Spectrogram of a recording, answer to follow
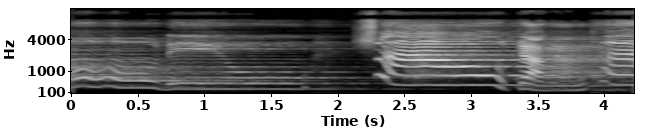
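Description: A woman's voice chanting Hòa Hảo Buddhist scripture verse in a slow, sung style, drawing out long notes that waver and glide. It breaks briefly about halfway through, then takes up a new high note that slides down near the end.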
